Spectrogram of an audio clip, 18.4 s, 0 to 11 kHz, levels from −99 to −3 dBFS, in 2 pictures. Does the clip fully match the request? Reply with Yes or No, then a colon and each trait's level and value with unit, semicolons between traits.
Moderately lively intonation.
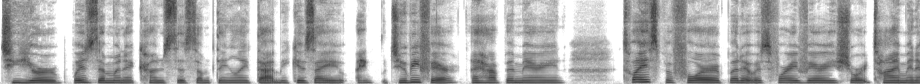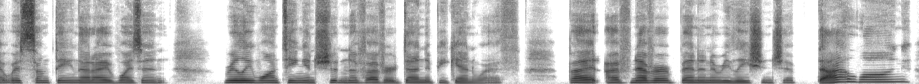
No: narrow, 1.8 semitones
